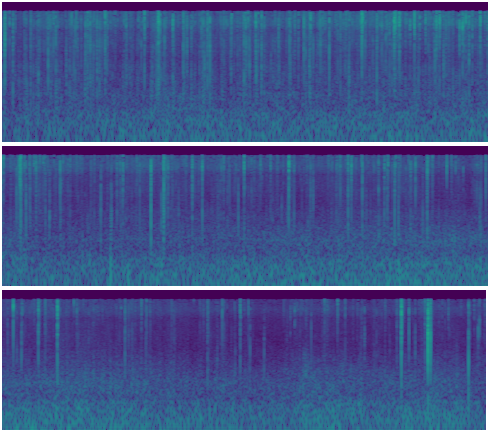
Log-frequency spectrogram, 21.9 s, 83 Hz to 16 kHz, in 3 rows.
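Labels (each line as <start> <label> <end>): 0.0 Fire crackling steadily. 21.9
0.0 The wind becomes increasingly louder. 21.9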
